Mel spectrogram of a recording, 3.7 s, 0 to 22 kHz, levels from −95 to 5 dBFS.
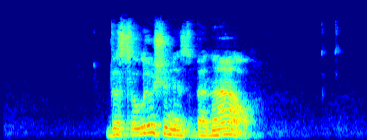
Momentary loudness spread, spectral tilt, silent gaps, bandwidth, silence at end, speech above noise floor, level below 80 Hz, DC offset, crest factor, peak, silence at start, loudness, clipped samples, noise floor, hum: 7 LU; -5 dB/octave; none; 13 kHz; 1.15 s; 56 dB; -64 dBFS; under 0.1%; 20 dB; -8 dBFS; 1.05 s; -24 LUFS; under 0.1%; -79 dBFS; none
